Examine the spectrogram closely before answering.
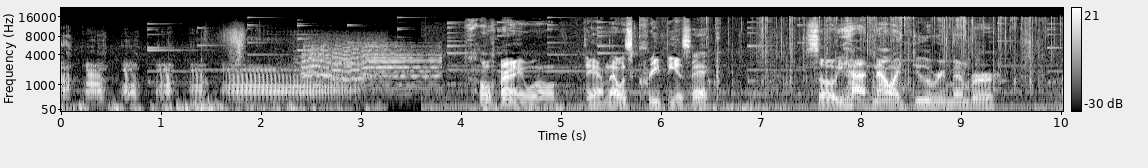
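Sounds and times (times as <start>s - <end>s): man laughing mockingly: 0.0s - 1.6s
music: 1.9s - 10.0s.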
